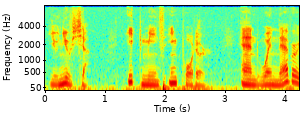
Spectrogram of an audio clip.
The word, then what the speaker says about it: 輸入者: This word is pronounced 輸入者.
